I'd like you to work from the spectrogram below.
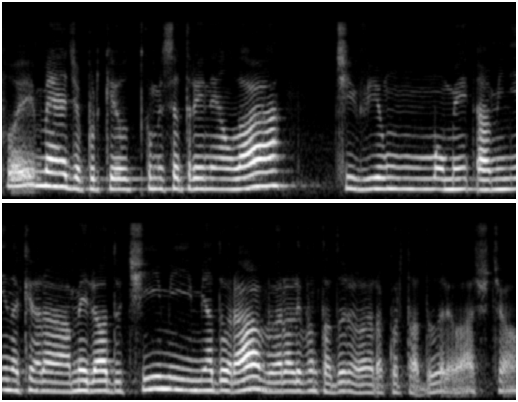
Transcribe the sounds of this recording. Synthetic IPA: fojmɛd͡ʒɐpoɾkeewkomesejɐt̪ɾejnala | t͡ʃivɪũmomẽnt̪ʊɐminĩnɐkɪɛɾɐmeʎɔɾd̪ʊt͡ʃĩmɪmɪad̪oɾavɐewɛɾɐlevɐ̃nt̪ad̪oɾɐɛlɐɛɾɐkoɾt̪a̰d̪oɾɐḛwa̰ʃʊ̥t͡ʃa̰w

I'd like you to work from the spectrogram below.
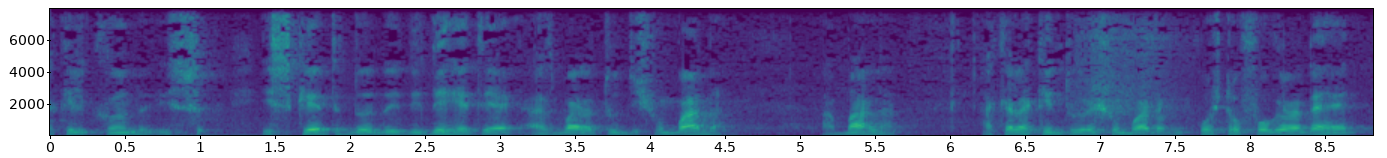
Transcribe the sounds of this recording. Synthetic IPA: akelɪkʰɐ̃nʊ̰s | iskẽt̪ʊd̪d̪d̪ɪd̪eɦet̪ea̰zbalɐt̪ud̪ʊd̪ɪʃũmbad̪ɐ | abalɐ | akɛlɐpĩnt̪uɾɐʃũmbad̪ɐkõkõʃt̪ofoɡʊɛlɐd̪ɛhɛt̪ɐ̥

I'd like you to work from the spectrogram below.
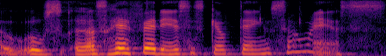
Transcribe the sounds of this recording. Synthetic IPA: ʊsɐshefeɾẽsiɐskɪewt̪ẽɲʊsɐ̃w̃ɛ̰sɐ̥s

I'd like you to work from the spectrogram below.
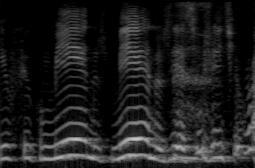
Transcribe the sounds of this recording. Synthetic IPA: ewfikʊmẽnʊsmẽnʊziɐsuʒẽt͡ʃiva

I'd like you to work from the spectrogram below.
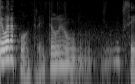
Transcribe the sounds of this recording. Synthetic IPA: ewɛɾɐkõ̰nt̪ɾɐ̰ḛ̃nt̪ɐ̃w̃ew | nũw̃sej

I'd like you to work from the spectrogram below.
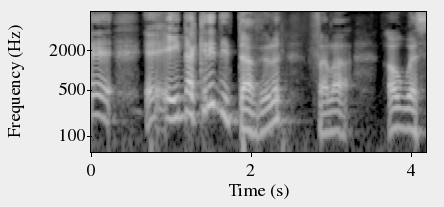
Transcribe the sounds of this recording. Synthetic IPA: ɛɛɛinakɾed̪it̪aðeɛ | fala | auɣwɛs

